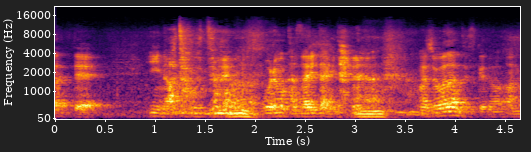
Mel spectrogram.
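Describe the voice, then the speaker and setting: A man talks very fast while noticeable noise fills the background. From Kanagawa, Japan. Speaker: outdoor vocational school student. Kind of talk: self-introduction speech to classmates. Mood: cheerful, joking. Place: classroom. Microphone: camera far.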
